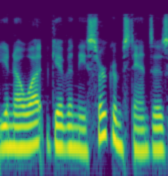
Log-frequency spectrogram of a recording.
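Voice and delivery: plain

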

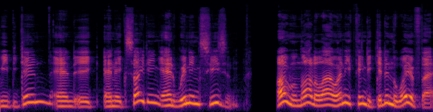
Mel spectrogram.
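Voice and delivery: shifting into frog-puppet voice. Voicing another man's statement for listeners, turning into Kermit the Frog by the end. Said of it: "It just turned into like Kermit the Frog by the end".

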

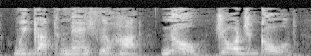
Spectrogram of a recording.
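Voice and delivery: loud, high bickering between two voices. Imitating an actor playing Colonel Sanders, arguing with himself: Colonel Sanders impression. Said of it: "He's like".

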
